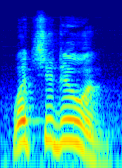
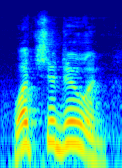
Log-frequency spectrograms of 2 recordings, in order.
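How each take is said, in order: The two takes are said the same way.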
